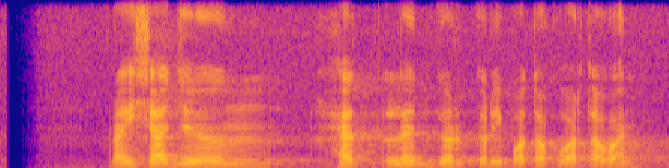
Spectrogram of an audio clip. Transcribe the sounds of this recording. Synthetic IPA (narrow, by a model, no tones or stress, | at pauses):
raisad͡ʒɨŋhɛt̪̚lɛd̚ɡərkəɾipɔt̪ɔkəwart̪awan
